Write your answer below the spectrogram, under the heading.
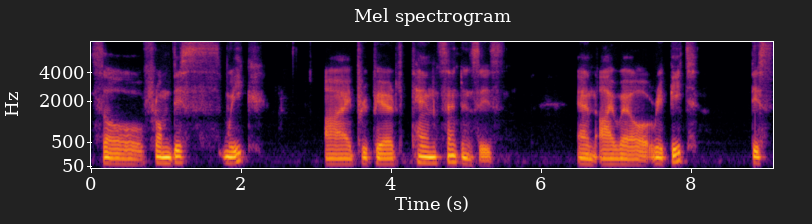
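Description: The speaker has a Japanese accent and talks at a very slow pace. Long, frequent pauses break up speech with ordinary pitch variation. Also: man, very deep, low pitch for a man. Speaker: podcaster and English learner. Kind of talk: personal monologue. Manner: halting.

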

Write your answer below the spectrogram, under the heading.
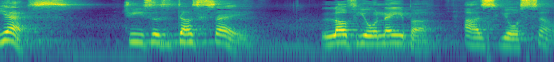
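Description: With a British accent, a man talks at a very slow pace in a high voice with ordinary pitch variation, leaving long, frequent pauses over noticeable background noise. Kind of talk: sermon, homily. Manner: emphatic, forceful, declaring; formal, earnest, rhetorical.

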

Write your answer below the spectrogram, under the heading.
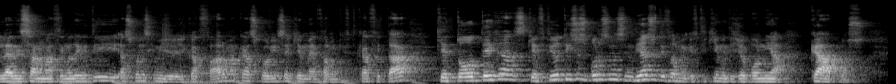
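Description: Over noticeable background noise and audible room echo, a man with a fairly high pitch talks at a very fast pace with lively intonation and hardly any pauses. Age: 20s. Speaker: agronomy graduate and postgraduate student. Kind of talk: casual chat.

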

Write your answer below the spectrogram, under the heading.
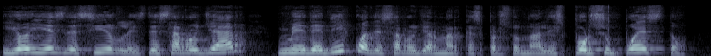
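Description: With a Mexican accent and a fairly high pitch, a woman speaks in an animated tone at a moderate pace, her intonation lively, on a very clean recording with a silent background. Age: 50s. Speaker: life coach. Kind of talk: live stream talk. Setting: live stream.

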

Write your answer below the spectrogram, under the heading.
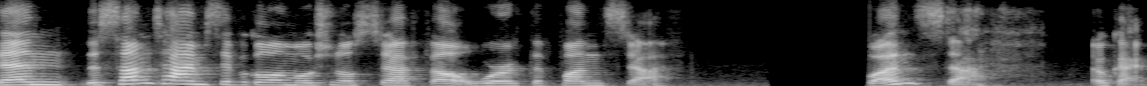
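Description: Speaking at a moderate pace, a woman has a fairly high pitch and a bright, sharp tone. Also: lively intonation. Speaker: podcast host. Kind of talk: casual chat.

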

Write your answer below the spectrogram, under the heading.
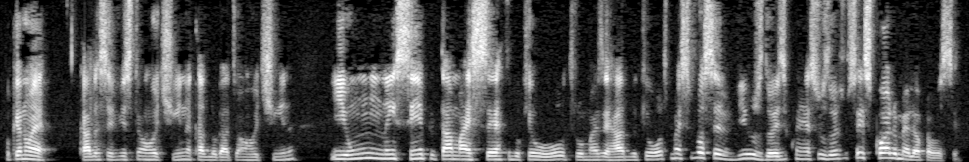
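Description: Speaking very fast, a man with a high pitch and a dark, mellow tone is heard dry and close with no echo against a quiet background. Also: ordinary pitch variation. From Bahia interior (Guanambi), near Minas Gerais. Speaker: neurosurgeon. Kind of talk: casual interview on a live stream. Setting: online live stream.

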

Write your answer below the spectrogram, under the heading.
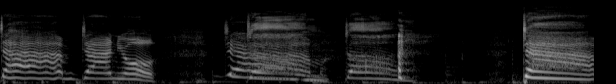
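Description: A put-on character voice, shouting at a high pitch. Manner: screaming.

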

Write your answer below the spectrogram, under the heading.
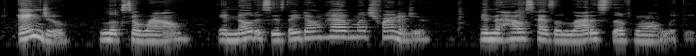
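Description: Someone reading aloud in a natural voice.

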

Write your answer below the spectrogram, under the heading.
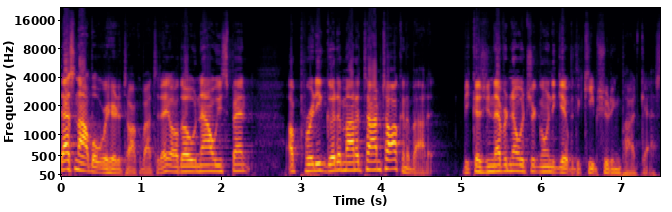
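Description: A man with vocal fry speaks at a medium pitch, making very wide pitch swings. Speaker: basketball skills trainer and podcast host. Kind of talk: casual solo monologue. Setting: recording at home with dog nearby. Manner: unscripted, off the top of his head; repetitive, stammering restarts.

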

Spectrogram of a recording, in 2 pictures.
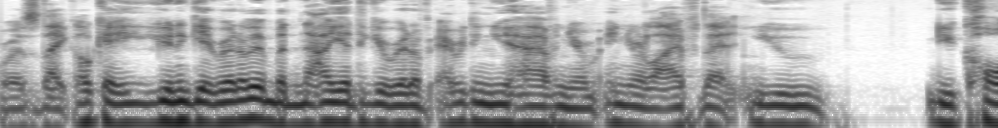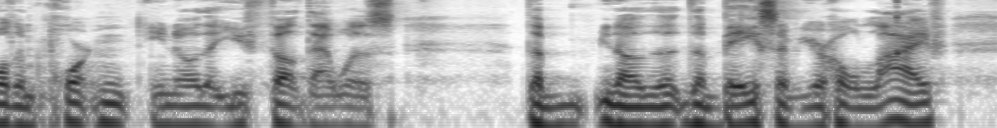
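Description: Speaking very fast, a man with an American accent has a fairly low pitch and a dark, mellow tone. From Texas, San Antonio. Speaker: podcast co-host. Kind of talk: casual chat. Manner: animated.

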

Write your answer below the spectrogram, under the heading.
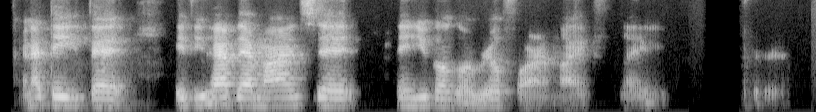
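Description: Someone with a Mississippi accent speaks with long, frequent pauses and big swings in loudness. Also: woman, moderate pace. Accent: Southern US (Mississippi). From US South, Mississippi. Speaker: scientist. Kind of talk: casual chat.

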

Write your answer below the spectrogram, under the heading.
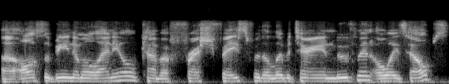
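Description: In an American accent, an unremarkable speaking voice keeps a fairly quick pace and fairly even intonation. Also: man. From Columbus, Ohio, US Midwest. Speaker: political candidate. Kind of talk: interview.

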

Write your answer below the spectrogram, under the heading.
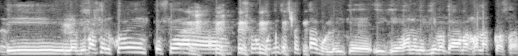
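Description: Talking at a very fast pace, a man keeps his loudness very even. His pitch is high, with lively intonation. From Chile. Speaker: sports journalist. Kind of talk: interview. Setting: bus terminal, on the go.

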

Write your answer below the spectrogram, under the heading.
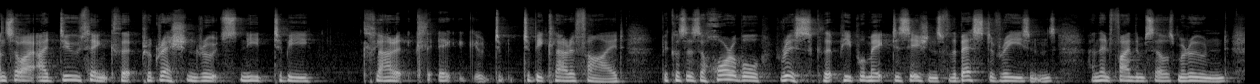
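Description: With an unremarkable speaking voice, a woman talks at a moderate pace and fairly low pitch, her loudness very even and her intonation fairly even. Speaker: audience member, former education official. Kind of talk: discussion question in seminar.

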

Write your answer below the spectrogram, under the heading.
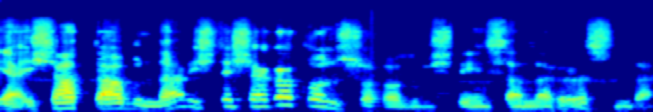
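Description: Recorded dry and close with no echo, a man speaks at a fairly quick pace with very wide pitch swings. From Turkey, Izmir. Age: 50s. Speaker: rock band bassist and songwriter. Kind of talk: interview conversation. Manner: hesitant, many filler sounds.

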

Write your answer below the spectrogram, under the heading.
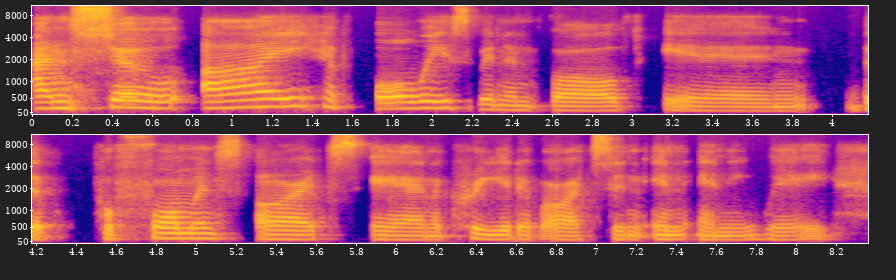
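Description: Speaking very slowly in a very deep, low pitch, a woman uses a dark, mellow tone with very wide pitch swings. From Trinidad and Tobago. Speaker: physician and artist. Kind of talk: casual interview.

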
